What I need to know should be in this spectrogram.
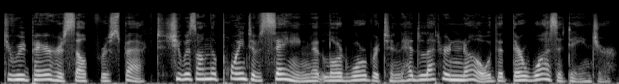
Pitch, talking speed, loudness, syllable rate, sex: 190 Hz, 235 wpm, -18 LUFS, 4.9 syllables/s, female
